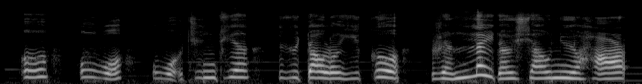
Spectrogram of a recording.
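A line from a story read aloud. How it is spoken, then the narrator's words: Hesitant, quiet voice. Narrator (Chinese): 他隔了好一会儿，才小声地说道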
